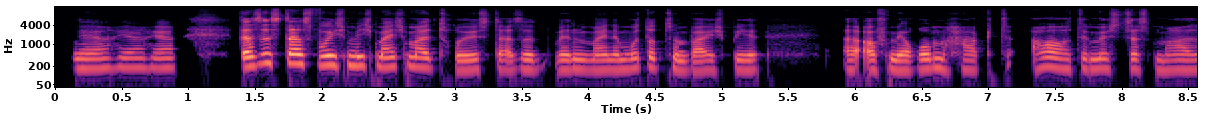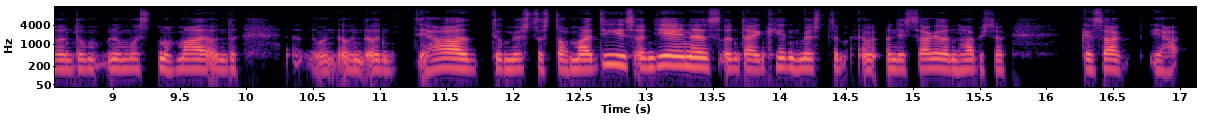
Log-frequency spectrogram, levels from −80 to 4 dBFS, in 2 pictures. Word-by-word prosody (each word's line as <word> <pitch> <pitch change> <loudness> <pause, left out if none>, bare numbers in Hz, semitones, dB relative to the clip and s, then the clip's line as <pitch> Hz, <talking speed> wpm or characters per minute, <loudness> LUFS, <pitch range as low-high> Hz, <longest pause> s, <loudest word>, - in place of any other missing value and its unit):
Ja, 170 +1 -2
ja, 180 -1 -5
ja. 180 0 -4 0.5
Das 200 +5 +8
ist 255 -2 +3
das, 240 -2 +8
wo 215 - +8
ich 220 0 +4
mich 205 -1 +2
manchmal 190 -1 +1
tröste. 155 -1 -1
Also, 160 -1 0
wenn 155 +1 0
meine 155 0 0
Mutter 175 +2 -2
zum 155 -4 -2
Beispiel, 150 +1 -1 0.6
äh, - - -1
auf 155 0 +2
mir 150 -2 +4
rumhackt: 155 -1 -2
„Oh, 185 -2 +1
du 170 - -6
müsstest 165 -1 -4
mal 155 0 -4
und 155 -1 -4
du 165 0 -5
du 165 0 -4
musst 165 0 -8
noch 165 -4 -1
mal 165 0 +1
und 155 0 -5 0.5
und - - -7
und - - -3
und 155 -1 -3
ja, 170 +1 +3
du 165 - -4
müsstest 165 0 -5
doch 165 - +1
mal 160 0 +3
dies 225 0 +1
und 185 +3 -1
jenes 205 -4 +6
und 170 0 -3
dein 155 -1 +1
Kind 180 -2 -2
müsste“, 170 0 -4 0.2
u - - -1
und 160 -1 -2
ich 155 - -5
sage 170 +1 +1
dann 160 -2 0
habe 160 -1 -2
ich 150 - -11
dann 155 - -5 0.6
gesagt: 165 -1 -1
„Ja, 150 -3 -7
165 Hz, 200 wpm, -23 LUFS, 155-180 Hz, 0.6 s, Das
